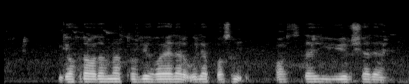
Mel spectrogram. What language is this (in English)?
Uzbek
